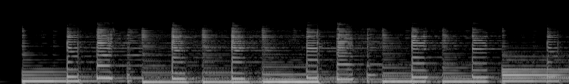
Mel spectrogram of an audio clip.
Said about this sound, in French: tu entends la sonnerie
